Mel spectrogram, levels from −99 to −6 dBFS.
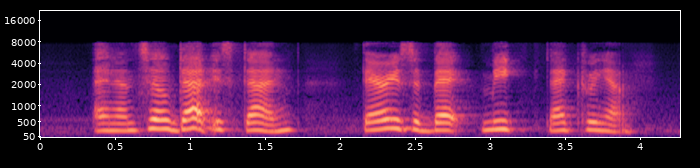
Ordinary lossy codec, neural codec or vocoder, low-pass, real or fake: none; codec, 16 kHz, 0.5 kbps, FunCodec, trained on LibriTTS, 25 frames a second; none; fake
